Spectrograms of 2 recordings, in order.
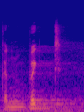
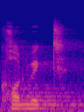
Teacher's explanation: For the noun convict, the first syllable is spoken with greater force, while the second syllable is less loud. But for the verb, the second syllable is spoken with greater force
